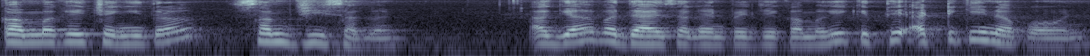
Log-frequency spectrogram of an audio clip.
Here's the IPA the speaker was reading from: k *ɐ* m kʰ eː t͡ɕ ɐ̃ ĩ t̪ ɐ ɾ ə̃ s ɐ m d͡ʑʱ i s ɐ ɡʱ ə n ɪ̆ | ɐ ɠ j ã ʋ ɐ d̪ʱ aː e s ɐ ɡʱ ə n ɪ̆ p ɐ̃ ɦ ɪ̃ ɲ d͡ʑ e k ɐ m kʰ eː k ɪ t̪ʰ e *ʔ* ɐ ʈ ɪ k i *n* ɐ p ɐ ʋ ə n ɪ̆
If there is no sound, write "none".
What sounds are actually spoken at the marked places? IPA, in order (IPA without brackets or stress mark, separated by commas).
ɐ, ʔ, n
